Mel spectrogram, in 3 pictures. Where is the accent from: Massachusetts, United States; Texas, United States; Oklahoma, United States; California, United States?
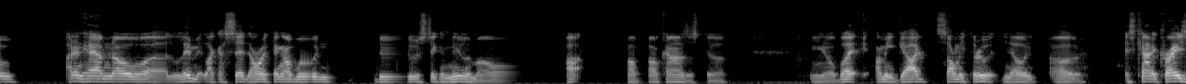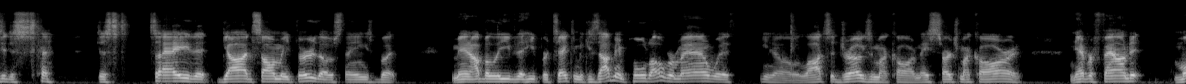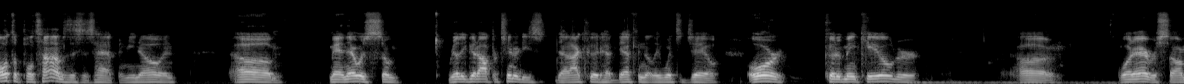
Texas, United States; Cass County, Northeast; accent: thick Southern drawl; I'm from Texas, man. Born and raised in Northeast Texas, Cass County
